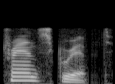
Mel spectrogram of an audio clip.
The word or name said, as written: transcript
